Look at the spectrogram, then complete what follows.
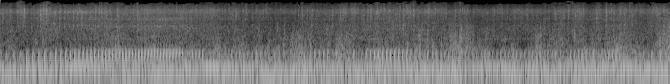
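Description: Motorcycle engine running under way, its pitch rising briefly about a second in as it picks up revs, then holding steady.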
